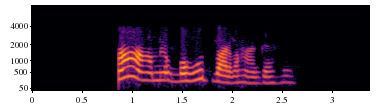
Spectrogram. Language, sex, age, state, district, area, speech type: Hindi, female, 45-60, Bihar, Madhepura, rural, conversation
